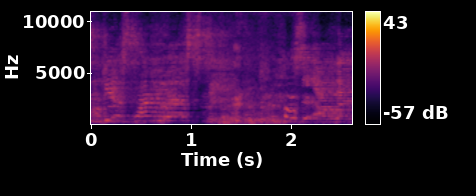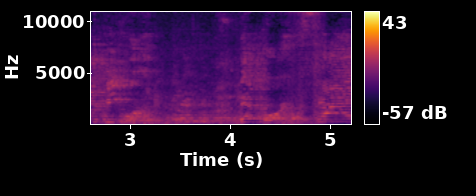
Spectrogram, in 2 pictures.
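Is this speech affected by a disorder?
No.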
